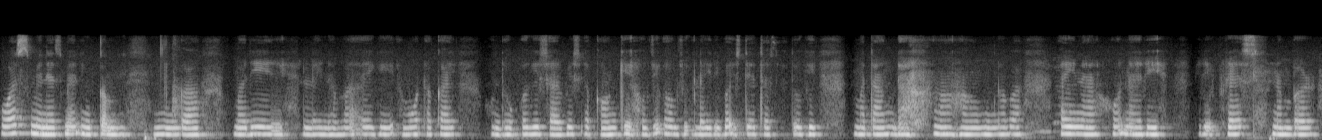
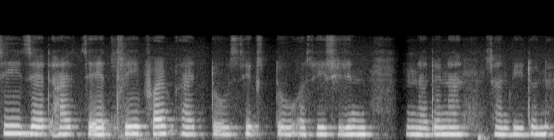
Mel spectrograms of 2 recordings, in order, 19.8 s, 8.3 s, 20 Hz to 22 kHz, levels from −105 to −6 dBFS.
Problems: background sounds at intervals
